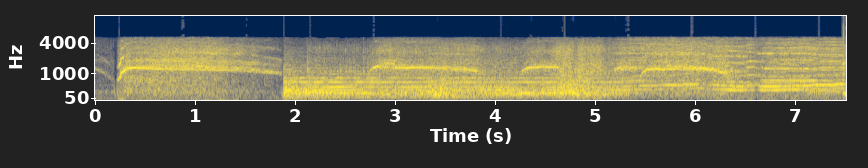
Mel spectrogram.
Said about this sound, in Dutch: Nog filmgeschiedenis, dat is deze schreeuw.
